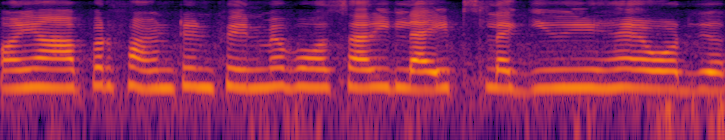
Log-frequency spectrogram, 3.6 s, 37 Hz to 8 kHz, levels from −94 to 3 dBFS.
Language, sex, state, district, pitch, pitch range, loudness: Hindi, female, Chhattisgarh, Bilaspur, 280 Hz, 270-285 Hz, -26 LUFS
